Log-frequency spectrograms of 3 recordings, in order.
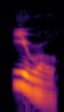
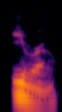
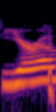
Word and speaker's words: Eero: Eero, Eero. double ERO. Are you sure it's not pronounced Euro?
